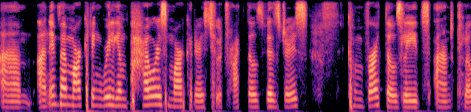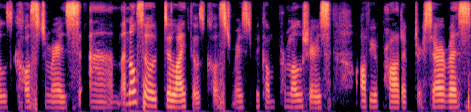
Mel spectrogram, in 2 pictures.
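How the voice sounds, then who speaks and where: A woman with an Irish accent, a fairly low pitch, ordinary pitch variation and big swings in loudness. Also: moderate pace. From Ireland. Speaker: marketing consultant and trainer. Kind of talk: interview. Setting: phone call.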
